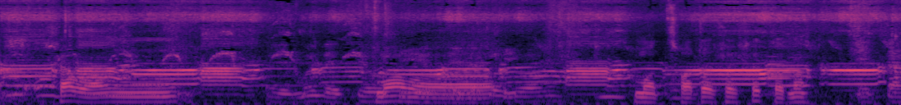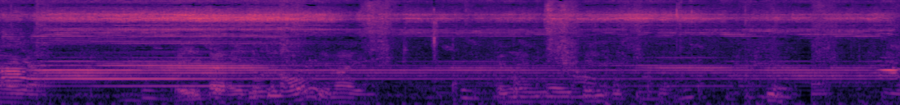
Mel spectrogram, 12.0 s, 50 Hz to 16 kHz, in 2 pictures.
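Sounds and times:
people talking: 0:00.0 - 0:12.0
steady buzzing drone: 0:00.0 - 0:12.0.

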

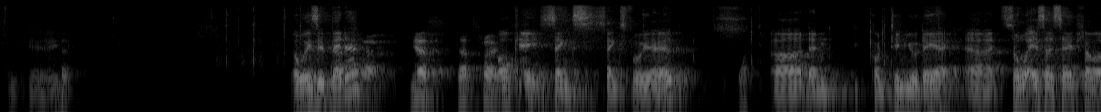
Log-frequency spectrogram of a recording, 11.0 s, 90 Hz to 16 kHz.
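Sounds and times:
person speaking: 0:00.0 - 0:01.2, 0:02.8 - 0:11.0.

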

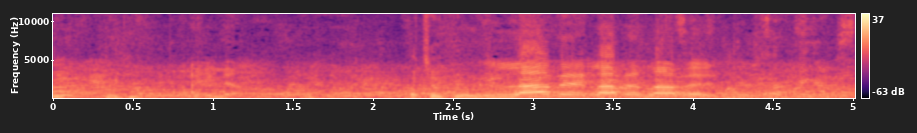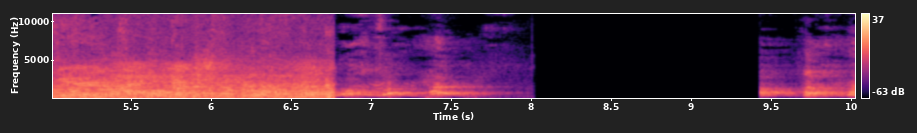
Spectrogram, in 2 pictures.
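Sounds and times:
crowd chatter: 0:00.0 - 0:07.7.

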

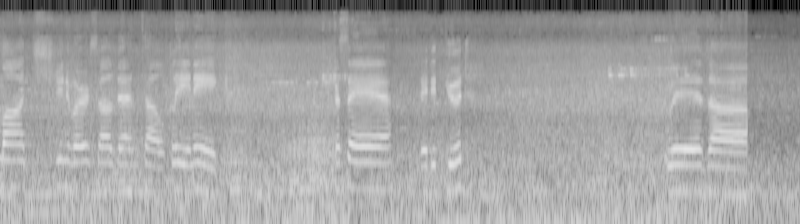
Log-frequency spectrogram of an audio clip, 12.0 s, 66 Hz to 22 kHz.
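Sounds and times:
rumble of passing cars: 0:00.0 - 0:12.0.

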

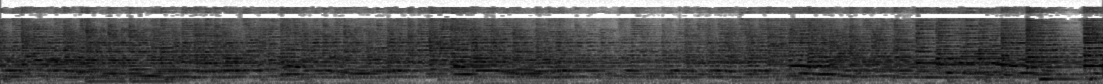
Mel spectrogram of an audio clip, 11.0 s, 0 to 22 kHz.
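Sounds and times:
traditional ensemble instrumental music: 0:00.0 - 0:11.0.

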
